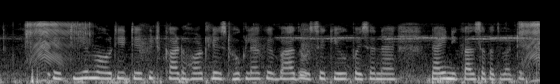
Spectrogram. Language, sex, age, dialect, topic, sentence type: Bhojpuri, female, 18-24, Northern, banking, statement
